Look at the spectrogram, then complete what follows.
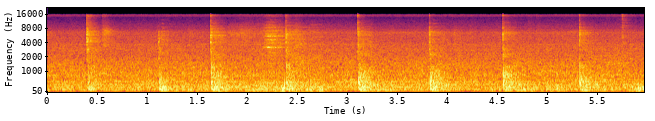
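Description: Heavy meat cleaver chopping mutton on a wooden stump chopping block: about nine even, sharp chops, roughly one every 0.7 seconds.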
